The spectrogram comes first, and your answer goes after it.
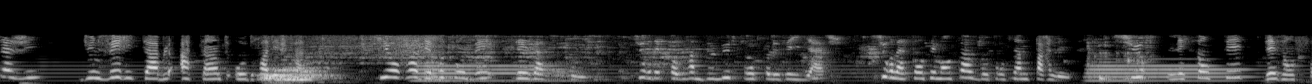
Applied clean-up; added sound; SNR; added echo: classical method log-MMSE.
